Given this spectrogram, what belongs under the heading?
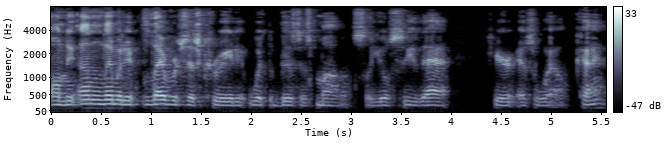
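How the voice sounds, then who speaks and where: Here is a man with a plain, everyday voice. His pitch is medium and his intonation fairly even. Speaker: online business marketer. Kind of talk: informal product walkthrough video. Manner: casual, conversational.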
